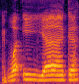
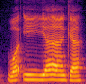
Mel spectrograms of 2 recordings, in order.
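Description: First: A clear glottal stop is heard before iyyaka. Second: A clear glottal stop is heard before iyyaka.

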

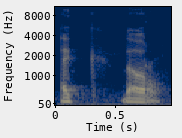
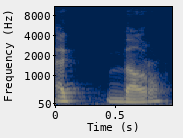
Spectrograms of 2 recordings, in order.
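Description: First: The kaf has a light audible click. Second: The kaf is barely audible. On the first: The speaker calls it right. "was pronounced with the very light clicking sound of kaf" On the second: The speaker calls it wrong. "it cannot be heard"

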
